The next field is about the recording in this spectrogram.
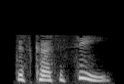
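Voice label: "discourtesy", English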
